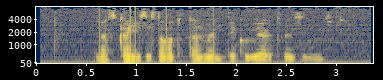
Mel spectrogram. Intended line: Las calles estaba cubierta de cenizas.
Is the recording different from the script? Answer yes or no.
yes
